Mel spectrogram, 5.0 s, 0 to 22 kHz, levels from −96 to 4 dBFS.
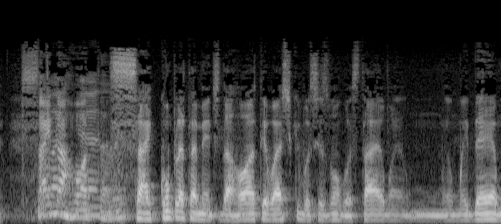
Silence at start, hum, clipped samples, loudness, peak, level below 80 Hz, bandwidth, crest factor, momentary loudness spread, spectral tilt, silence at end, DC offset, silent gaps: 0.2 s; none; under 0.1%; -24 LUFS; -4 dBFS; -50 dBFS; 10 kHz; 20 dB; 9 LU; -5.5 dB/octave; 0 s; under 0.1%; none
